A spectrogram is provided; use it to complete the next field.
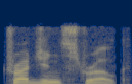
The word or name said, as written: trudgen stroke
